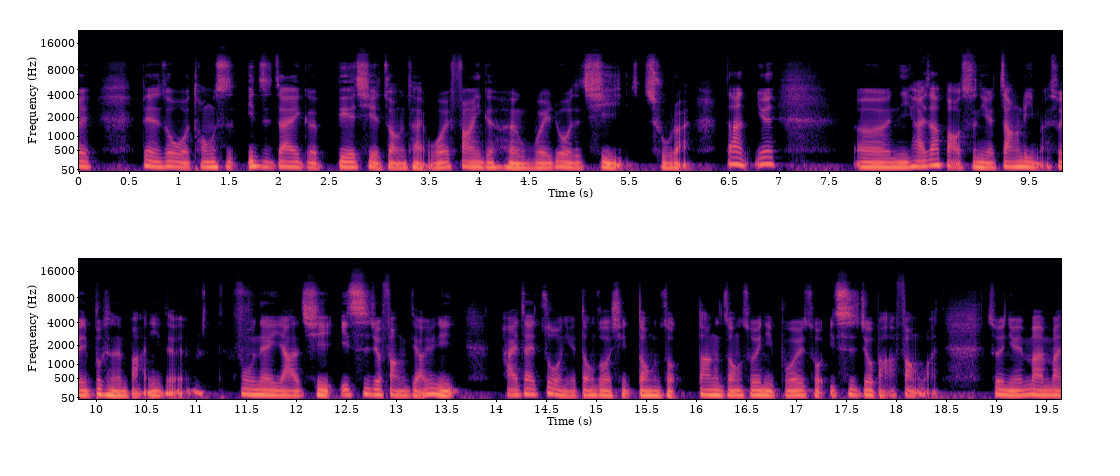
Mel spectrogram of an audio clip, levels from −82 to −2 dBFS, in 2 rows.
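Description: A speech recording with nothing technically wrong to point to anywhere in it.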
